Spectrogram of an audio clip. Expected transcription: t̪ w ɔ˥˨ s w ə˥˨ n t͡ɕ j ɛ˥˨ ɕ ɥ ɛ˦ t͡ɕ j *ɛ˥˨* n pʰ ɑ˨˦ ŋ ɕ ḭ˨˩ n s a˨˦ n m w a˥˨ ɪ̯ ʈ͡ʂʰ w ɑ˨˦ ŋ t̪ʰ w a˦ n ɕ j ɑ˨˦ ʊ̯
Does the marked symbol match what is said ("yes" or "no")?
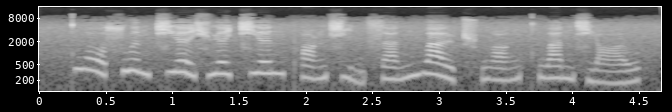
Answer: no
